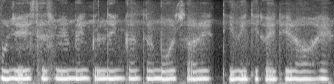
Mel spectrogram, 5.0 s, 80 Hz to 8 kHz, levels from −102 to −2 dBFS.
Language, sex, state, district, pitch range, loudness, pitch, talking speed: Hindi, female, Arunachal Pradesh, Papum Pare, 270-280 Hz, -12 LUFS, 275 Hz, 180 wpm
